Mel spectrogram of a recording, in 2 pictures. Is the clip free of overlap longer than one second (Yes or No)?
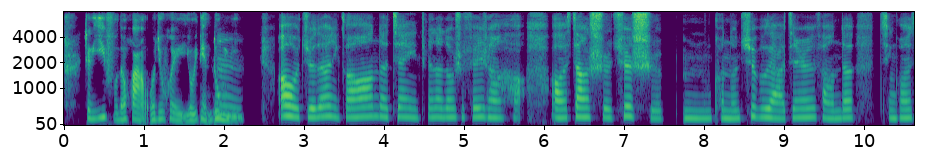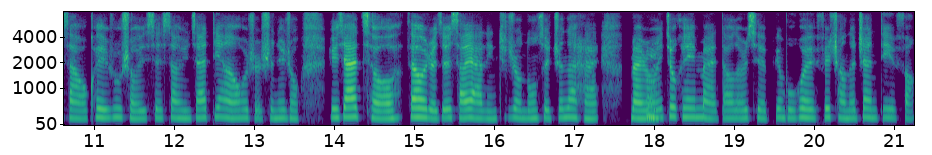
Yes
